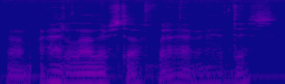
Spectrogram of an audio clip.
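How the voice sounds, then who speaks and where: A man with an exceptionally deep, hushed voice full of gravelly creak. He rambles softly and casually as an ASMR host, halting and slangy. A faint-to-clear hiss sits behind him. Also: fairly even intonation. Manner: laid-back, halting, slangy and profane. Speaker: ASMR video creator and host. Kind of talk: soft-spoken ASMR, casual rambling chat.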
